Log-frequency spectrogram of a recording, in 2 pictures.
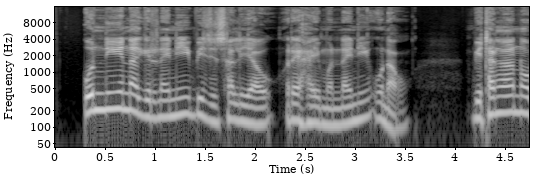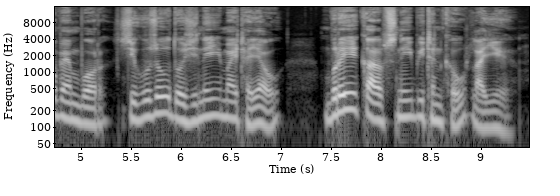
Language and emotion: Bodo, neutral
